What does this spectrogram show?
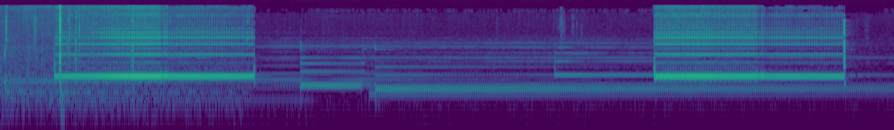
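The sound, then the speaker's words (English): Outgoing phone call to the speaker's mom in Silver Spring, Maryland: tones then two long ringback bursts separated by a steady lower hum, clear and fairly loud, with no talking. “I'm just about to call my mom”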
